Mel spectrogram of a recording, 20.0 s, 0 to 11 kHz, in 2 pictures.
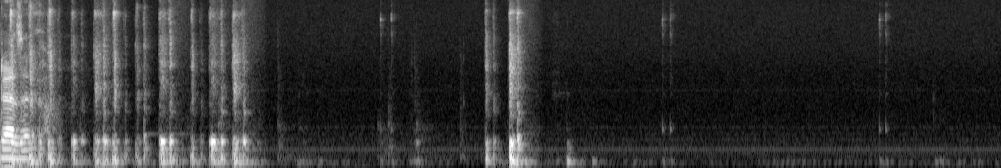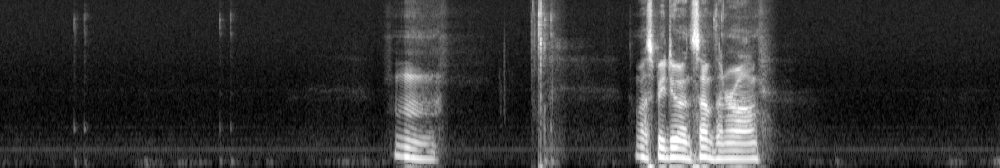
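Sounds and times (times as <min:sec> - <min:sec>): computer keyboard keystrokes: 0:00.0 - 0:02.5, 0:04.8 - 0:05.3.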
